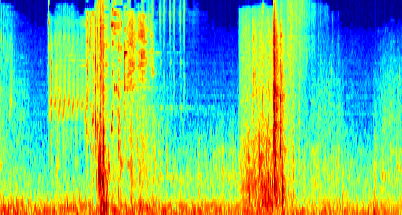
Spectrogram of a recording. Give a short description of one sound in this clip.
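A short click sounds as an item is picked up.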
